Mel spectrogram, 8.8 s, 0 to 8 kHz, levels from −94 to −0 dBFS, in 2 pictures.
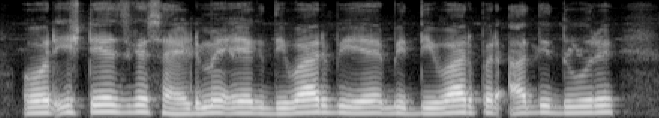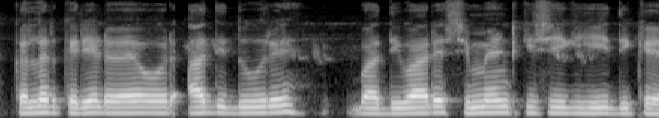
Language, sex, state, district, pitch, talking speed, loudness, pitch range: Marwari, male, Rajasthan, Churu, 150 Hz, 190 wpm, -18 LUFS, 140-155 Hz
